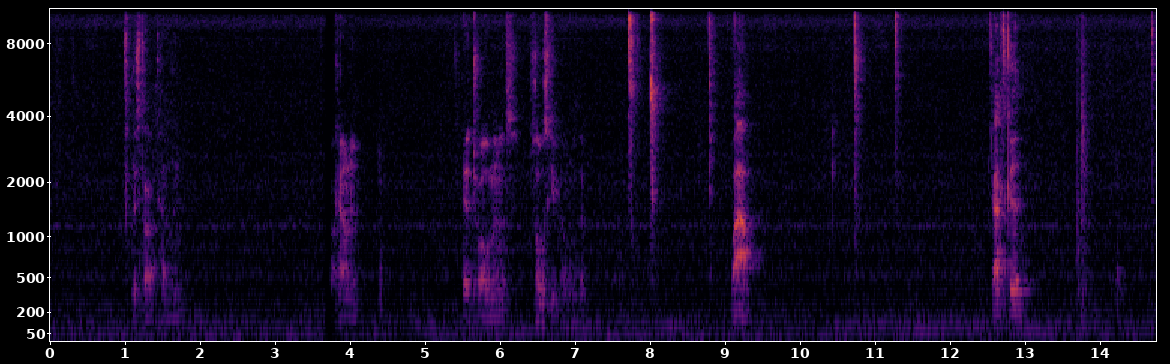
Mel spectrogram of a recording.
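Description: A man speaks calmly and close by, with pauses.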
